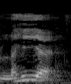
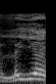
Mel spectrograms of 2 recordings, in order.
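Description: First: The h sound is clearly pronounced. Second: The h sound is weak or dropped. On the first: The speaker calls it right. "ਹਾਹਾ ਲਾ ਕੇ ਬੋਲਣਾ" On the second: The speaker calls it wrong. "ਇਹ ਆਮ ਪਾਠੀ ਸਿੰਘ ਲਹੀਆ ਕਹਿ ਜਾਂਦੇ ਹਨ"

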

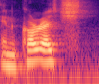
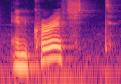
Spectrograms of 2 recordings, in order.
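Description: First: The middle j sound is heavy; final t is lost. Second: The middle j sound is light; final t is heard. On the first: The speaker calls it wrong. "No digas encouraged, porque no va a sonar la T" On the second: The speaker calls it right. "dale menos énfasis al, a la che"

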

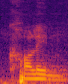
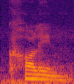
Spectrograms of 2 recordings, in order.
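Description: Both takes have the same delivery.

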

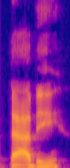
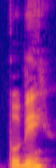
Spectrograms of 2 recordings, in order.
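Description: First: Midwestern style, with an 'a' vowel. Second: Middle Eastern style, with an 'oo' vowel.

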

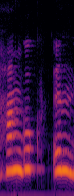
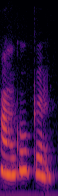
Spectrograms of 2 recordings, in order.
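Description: First: The k is kept apart from the ending. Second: The k links into the ending as g. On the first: The speaker calls it wrong. "Hanguk'un diye değil" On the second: The speaker calls it right. "Sanki G harfi buradaymış gibi okunuyor"

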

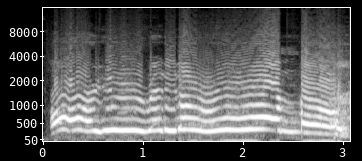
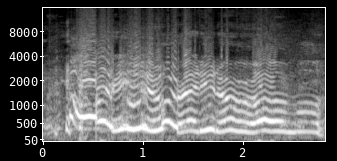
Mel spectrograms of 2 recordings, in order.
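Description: First: The voice stays steady throughout. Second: The voice cracks while saying it.

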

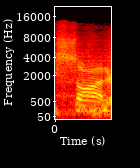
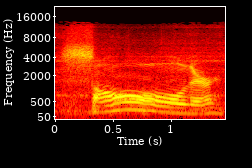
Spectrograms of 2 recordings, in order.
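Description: First: The L sound is left out of the word. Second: The L sound is pronounced in the word. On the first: The speaker calls it right. "You don't pronounce the L. You just say solder" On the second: The speaker calls it wrong. "If you say solder, the clerks are going to stay away from you"

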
